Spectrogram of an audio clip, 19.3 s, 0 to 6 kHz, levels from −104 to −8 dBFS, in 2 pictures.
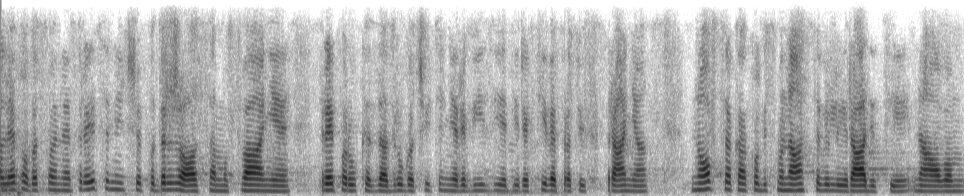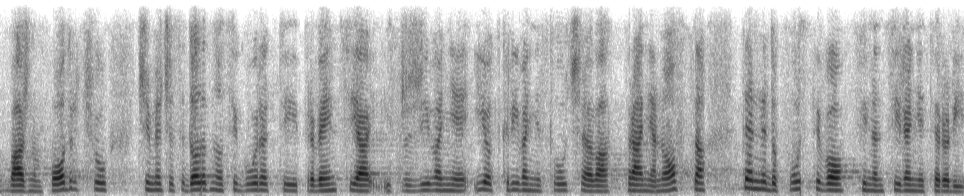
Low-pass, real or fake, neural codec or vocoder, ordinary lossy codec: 5.4 kHz; real; none; Opus, 16 kbps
